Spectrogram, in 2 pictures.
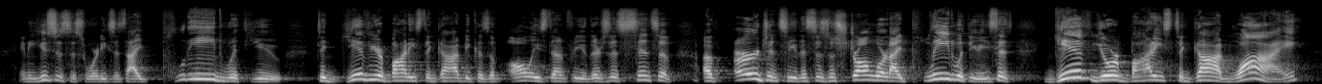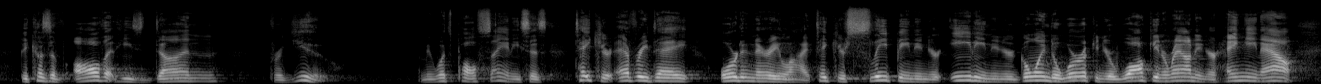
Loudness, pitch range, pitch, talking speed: -22 LUFS, 145-190 Hz, 165 Hz, 195 wpm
